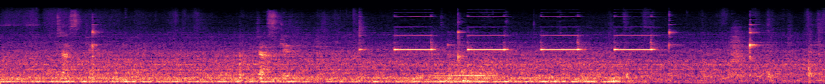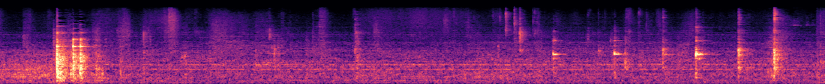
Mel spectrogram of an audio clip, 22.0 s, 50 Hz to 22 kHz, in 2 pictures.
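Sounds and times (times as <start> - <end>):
appliance electric hum: 0.0 - 22.0.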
